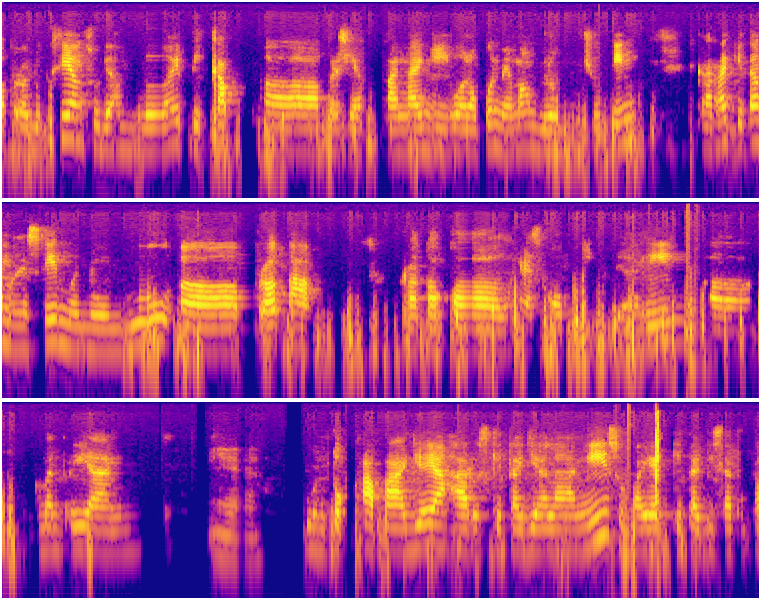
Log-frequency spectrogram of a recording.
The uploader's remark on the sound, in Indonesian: Tadinya saya ragu untuk meluncurkan wawancara ini (karena kualitas rekaman yang pas-pasan).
